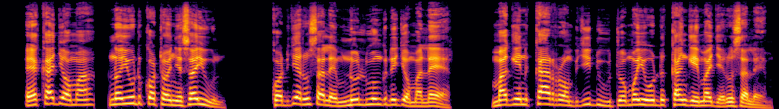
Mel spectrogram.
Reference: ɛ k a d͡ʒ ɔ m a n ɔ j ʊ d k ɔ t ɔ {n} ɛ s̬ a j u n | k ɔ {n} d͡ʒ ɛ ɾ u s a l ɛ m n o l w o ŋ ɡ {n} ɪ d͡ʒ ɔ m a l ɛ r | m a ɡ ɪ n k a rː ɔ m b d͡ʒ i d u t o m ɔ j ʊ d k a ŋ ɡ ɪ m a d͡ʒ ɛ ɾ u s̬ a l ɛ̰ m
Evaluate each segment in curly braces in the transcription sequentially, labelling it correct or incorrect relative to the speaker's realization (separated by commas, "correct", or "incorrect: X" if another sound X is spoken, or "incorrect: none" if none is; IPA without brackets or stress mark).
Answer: incorrect: ɲ, incorrect: d, correct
